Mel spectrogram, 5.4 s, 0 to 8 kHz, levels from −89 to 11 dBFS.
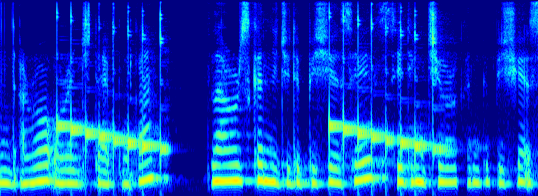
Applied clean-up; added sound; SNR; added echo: neural mask model RNNoise.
